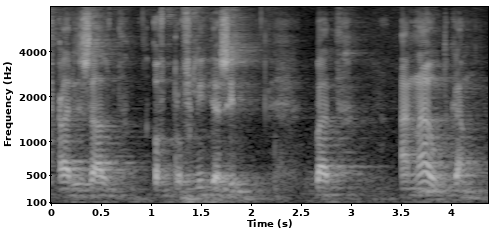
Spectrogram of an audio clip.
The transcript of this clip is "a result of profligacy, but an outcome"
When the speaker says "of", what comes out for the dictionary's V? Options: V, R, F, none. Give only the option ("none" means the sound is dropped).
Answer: F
